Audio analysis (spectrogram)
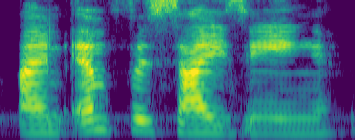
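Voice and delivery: slow, deliberate stress on "emphasizing"; emphatic. Shown as a demonstration. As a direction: spell out "emphasizing" slowly, syllable by syllable. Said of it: "but I'm emphasizing".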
